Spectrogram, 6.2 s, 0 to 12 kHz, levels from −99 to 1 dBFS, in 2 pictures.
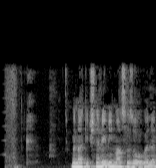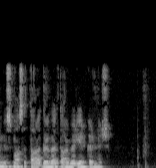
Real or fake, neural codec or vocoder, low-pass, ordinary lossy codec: real; none; 7.2 kHz; MP3, 96 kbps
